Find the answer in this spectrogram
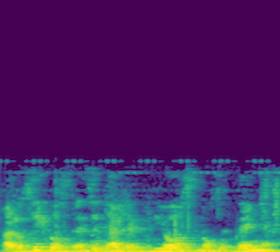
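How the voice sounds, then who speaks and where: A woman in the congregation speaking up during a sermon, with a gravelly voice. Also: mid-range voice, unhurried, highs cut off. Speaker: congregation member. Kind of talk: comment from the pews during a sermon. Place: church hall. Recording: distant voice in an echoey, noisy church.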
